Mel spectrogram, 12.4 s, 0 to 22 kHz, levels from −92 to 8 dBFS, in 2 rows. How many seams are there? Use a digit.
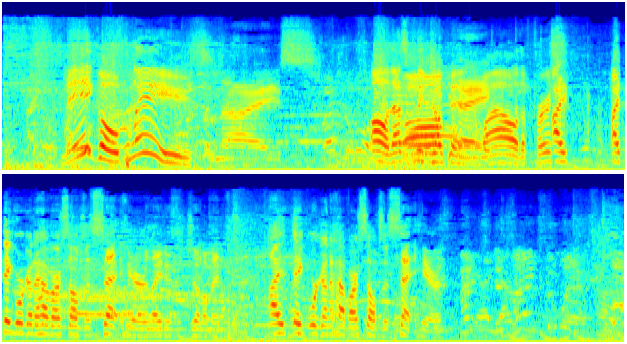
1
